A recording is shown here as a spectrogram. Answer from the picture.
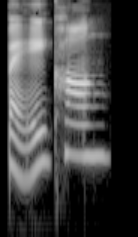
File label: "bei3 kang1 ying1", Chinese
